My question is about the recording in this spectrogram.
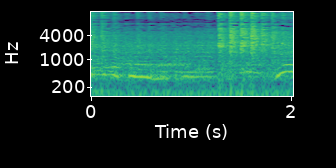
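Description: Outdoor sound of a marching protest crowd: distant voices, with a short stretch of rapid rustling or clattering noise from a little past the middle.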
